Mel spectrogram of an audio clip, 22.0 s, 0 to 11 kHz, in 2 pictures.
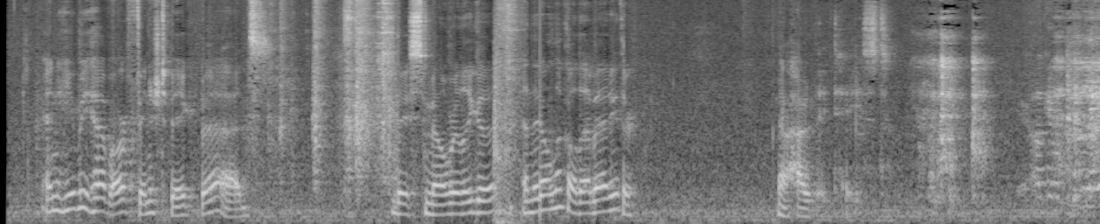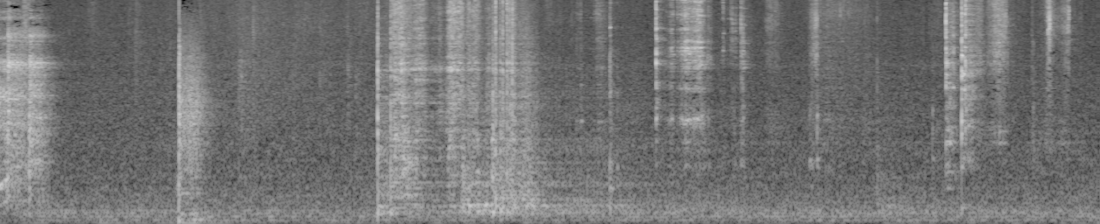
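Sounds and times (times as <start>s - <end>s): plates and dishes clattering: 9.2s - 11.6s, 20.4s - 20.9s.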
